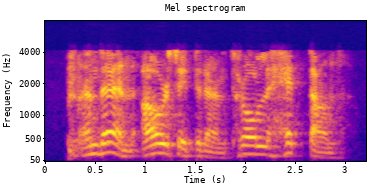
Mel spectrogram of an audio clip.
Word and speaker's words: Trollhättan: And then our city then, Trollhättan. This Hettan, the A with 2 dots over, you pronounce it Ä. So Trollhättan and University West.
